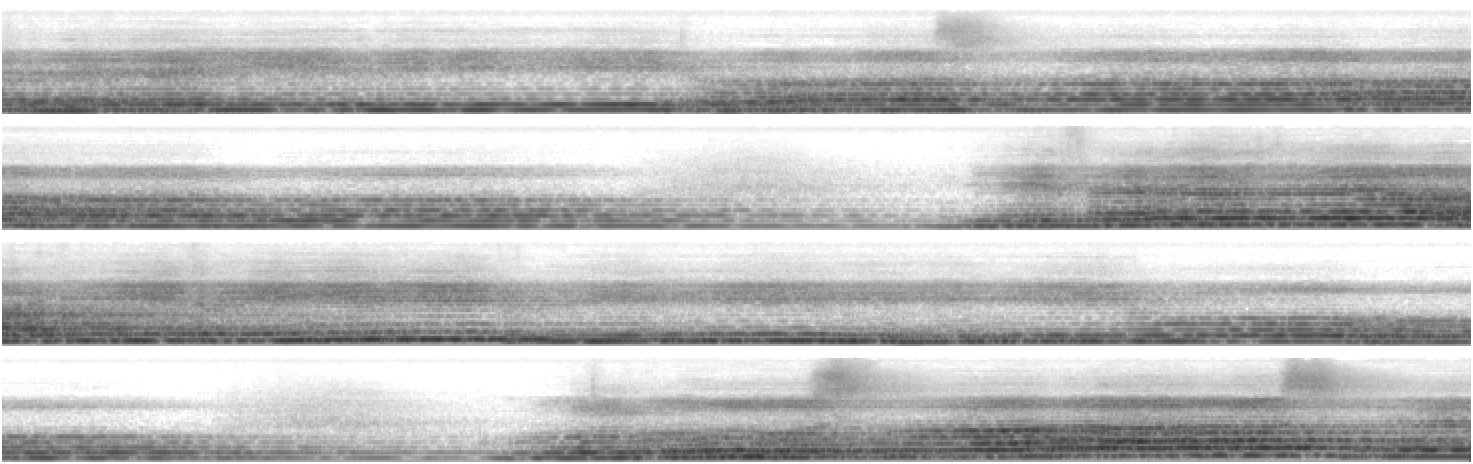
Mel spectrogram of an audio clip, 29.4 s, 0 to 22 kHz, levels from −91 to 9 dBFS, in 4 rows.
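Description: Nothing stood out on listening to the clip.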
